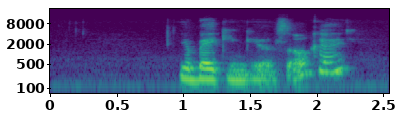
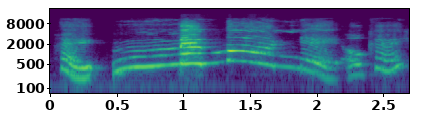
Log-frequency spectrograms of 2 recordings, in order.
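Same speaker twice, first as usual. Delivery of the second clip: close to tears; 12 semitones higher, much slower than usual. Real, not acted. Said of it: "you're not gonna cry".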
